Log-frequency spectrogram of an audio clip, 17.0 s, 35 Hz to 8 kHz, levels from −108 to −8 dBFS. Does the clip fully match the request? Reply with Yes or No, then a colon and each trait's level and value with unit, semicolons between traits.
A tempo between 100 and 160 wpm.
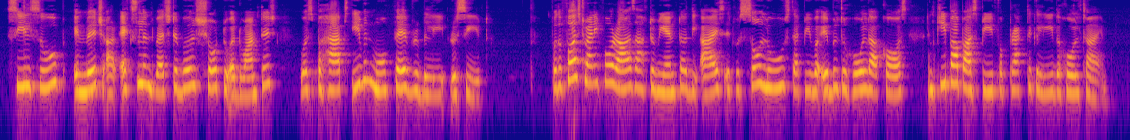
No: average, 175 wpm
